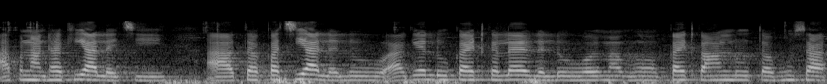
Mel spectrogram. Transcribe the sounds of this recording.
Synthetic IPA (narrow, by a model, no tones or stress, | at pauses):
əpnaɖʱəkijalɛt͡ʃʰia̰t̪ɔkət͡ʃʰijaleluaɡelukəjʈkelɛjbleluoimekəjʈkanlut̪ɔbʱusa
